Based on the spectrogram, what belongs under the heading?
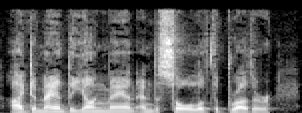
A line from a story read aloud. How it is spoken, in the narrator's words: the old man, groaning deeply and at the same time bursting into tears, said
